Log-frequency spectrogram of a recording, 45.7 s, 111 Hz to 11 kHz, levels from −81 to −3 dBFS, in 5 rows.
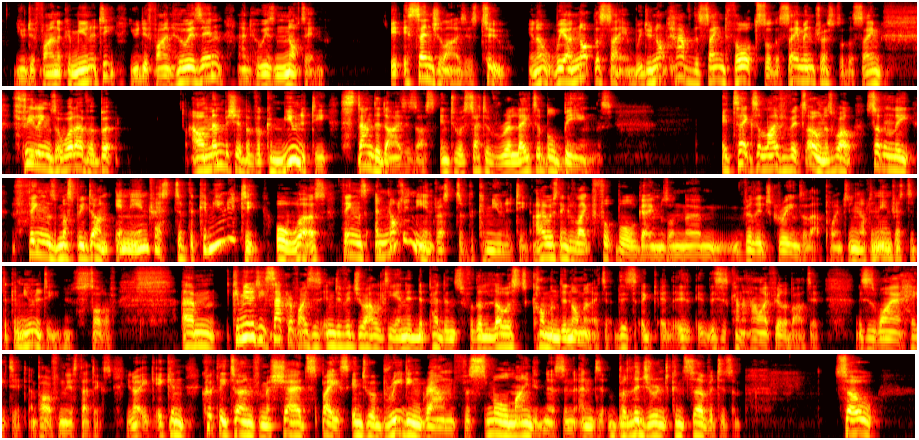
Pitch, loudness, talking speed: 160 Hz, -21 LUFS, 215 wpm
